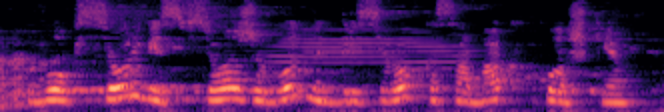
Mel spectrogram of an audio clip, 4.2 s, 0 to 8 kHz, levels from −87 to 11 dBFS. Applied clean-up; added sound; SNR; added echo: classical method WPE with log-MMSE.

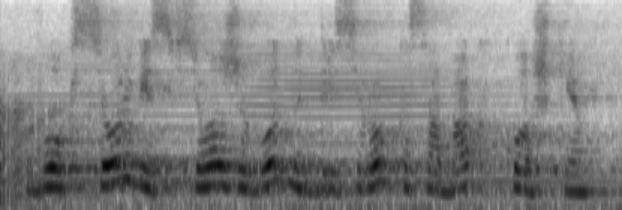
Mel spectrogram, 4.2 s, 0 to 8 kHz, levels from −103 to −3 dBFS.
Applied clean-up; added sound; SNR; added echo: none; Wind instrument, woodwind instrument; 19 dB; reverberation time 1.5 s.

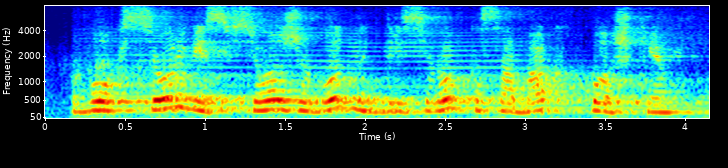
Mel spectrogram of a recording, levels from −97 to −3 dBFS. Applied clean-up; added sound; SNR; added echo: neural separator model SepFormer DNS4.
